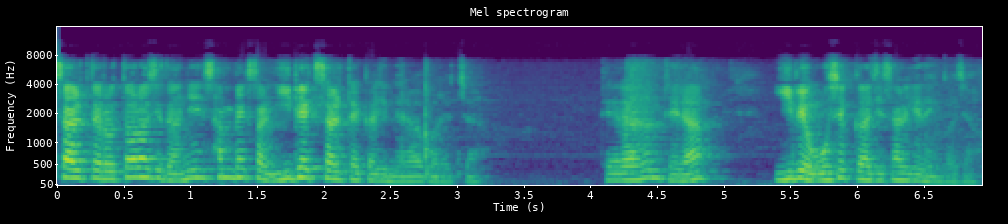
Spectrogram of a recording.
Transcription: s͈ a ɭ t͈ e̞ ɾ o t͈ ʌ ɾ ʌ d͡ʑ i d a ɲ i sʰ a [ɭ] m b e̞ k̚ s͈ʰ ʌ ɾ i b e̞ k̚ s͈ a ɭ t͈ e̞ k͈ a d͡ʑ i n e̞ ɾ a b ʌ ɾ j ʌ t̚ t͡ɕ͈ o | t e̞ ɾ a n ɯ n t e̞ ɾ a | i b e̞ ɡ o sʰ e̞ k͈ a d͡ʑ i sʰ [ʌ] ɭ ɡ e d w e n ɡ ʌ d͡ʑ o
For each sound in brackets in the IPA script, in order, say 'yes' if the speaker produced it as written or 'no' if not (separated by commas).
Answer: no, no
